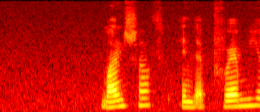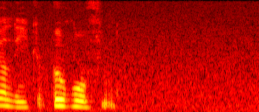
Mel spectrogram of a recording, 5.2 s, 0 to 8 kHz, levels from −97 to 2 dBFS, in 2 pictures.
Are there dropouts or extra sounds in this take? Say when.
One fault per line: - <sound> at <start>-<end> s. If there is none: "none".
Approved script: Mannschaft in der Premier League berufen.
none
